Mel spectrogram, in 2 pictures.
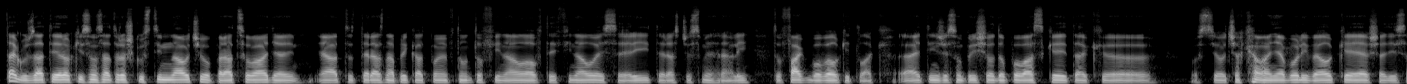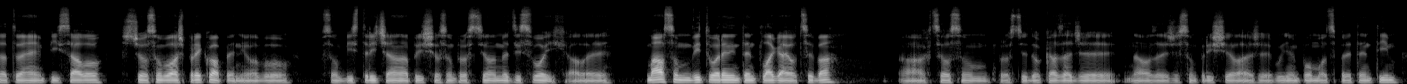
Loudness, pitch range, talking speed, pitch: -23 LUFS, 90-100 Hz, 205 wpm, 95 Hz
